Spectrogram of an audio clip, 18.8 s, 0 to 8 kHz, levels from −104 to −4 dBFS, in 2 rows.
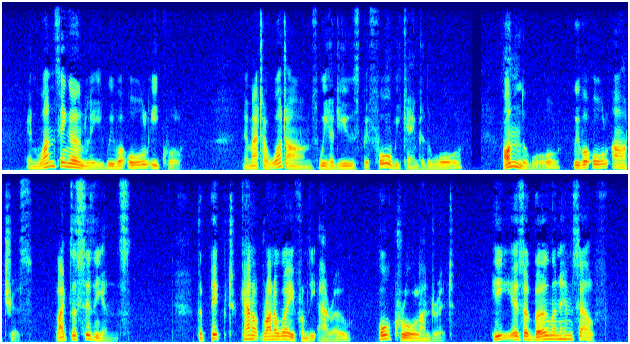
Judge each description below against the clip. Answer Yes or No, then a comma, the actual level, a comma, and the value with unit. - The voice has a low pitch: Yes, low, 125 Hz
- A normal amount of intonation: No, wide, 7.5 semitones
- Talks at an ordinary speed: Yes, average, 155 wpm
